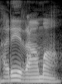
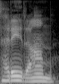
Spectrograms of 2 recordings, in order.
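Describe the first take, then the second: First: The last word ends with an open vowel. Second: The last word ends on a closed consonant. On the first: The speaker calls it wrong. "it's not Hare Rama" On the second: The speaker calls it right. "it's Hare Ram. The ma is closed"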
